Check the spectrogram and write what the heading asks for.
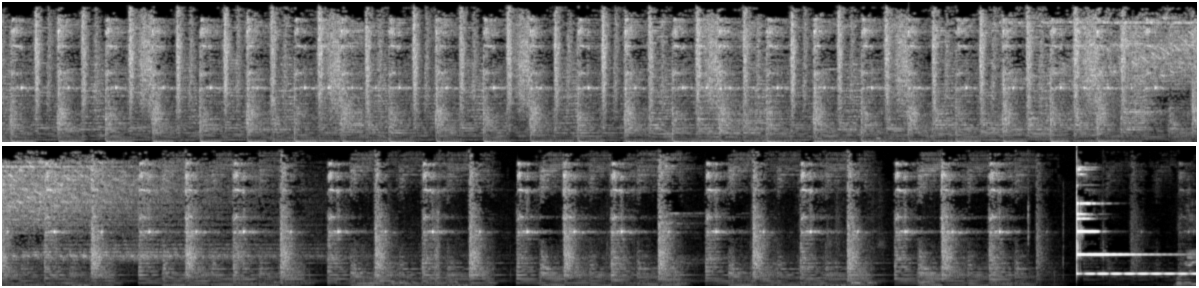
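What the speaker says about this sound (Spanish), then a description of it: "Hemos llamado a la campanilla de este lugar, de la Ferme de Soulon" Someone rings the small bell at the entrance of a mountain farmhouse bed and breakfast, the Ferme de Soulon, in a valley: one bright, sharp ring sounds near the end, after a long stretch of steady background music.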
